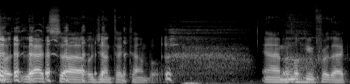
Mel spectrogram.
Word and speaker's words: Ollantaytambo: Oh, Ollantaytambo. Ollantaytambo. How do you spell it?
